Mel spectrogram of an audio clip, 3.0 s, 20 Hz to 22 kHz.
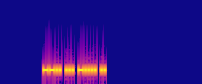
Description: Morse code, heard as a keyed tone, about 46 wpm, 700 Hz. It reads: ZS6I
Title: DXCC-100 Call Signs - 4 Characters - Repeated 3x - 50wpm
